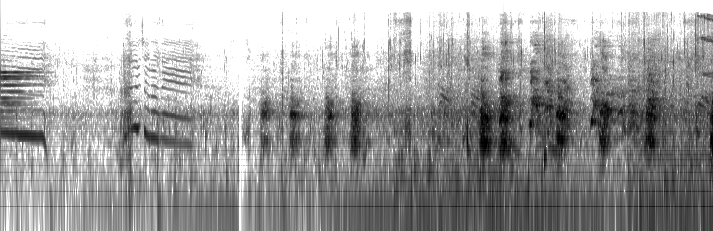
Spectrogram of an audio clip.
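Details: Schnauzer jumping into the water and swimming, giving a run of short, sharp barks repeated roughly every half second in the second half, with splashing; a woman's Korean speech and a whistle-like tone come first.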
